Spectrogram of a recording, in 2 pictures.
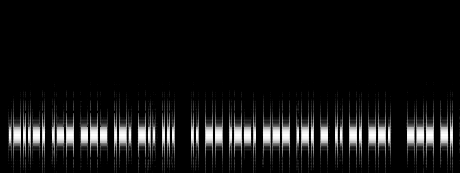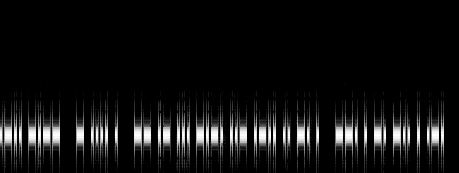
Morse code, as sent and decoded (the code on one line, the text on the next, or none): .-..-. .-- --- .-. -.. ... / .. -- .--. --- .-. - .. -. --. / --- -. .-.. -.-- / - .... / -- .- ... -.-. ..- .-.. .. -. / --. -. -.. .-.
"WORDS IMPORTING ONLY THE MASCULINE GENDER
